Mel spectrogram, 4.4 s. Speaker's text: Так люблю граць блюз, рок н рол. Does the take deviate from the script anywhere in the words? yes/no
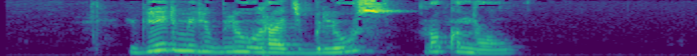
yes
